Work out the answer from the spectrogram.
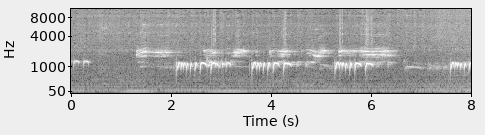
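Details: Local zebra dove song meant to draw replies from local doves: rapid staccato cooing bursts of short stuttered notes, repeated several times, with higher overlapping whistles from a second bird and faint clicks.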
